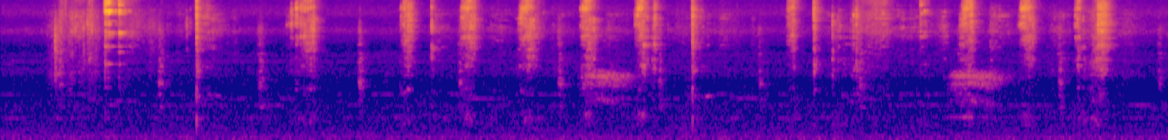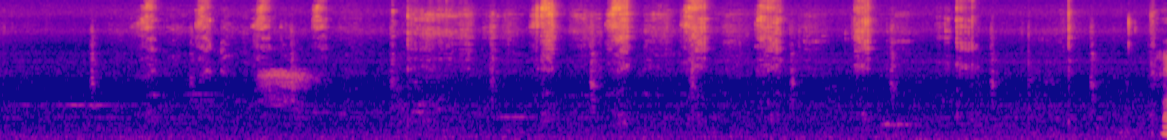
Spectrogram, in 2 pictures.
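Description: Scissors cutting blouse fabric: a long run of crisp, close snips, irregular but frequent, each a short bright crunch, with quiet pauses between bursts.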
